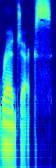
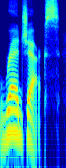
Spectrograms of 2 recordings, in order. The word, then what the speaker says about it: regex: The first camp defends the hard G, saying regex, because well, it's an abbreviation of regular expressions. It makes total logical sense, right? But, the other camp defends the soft G, saying regex. This follows the natural English phonetic rule where an abbreviation takes on a sound similar to a word like register.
